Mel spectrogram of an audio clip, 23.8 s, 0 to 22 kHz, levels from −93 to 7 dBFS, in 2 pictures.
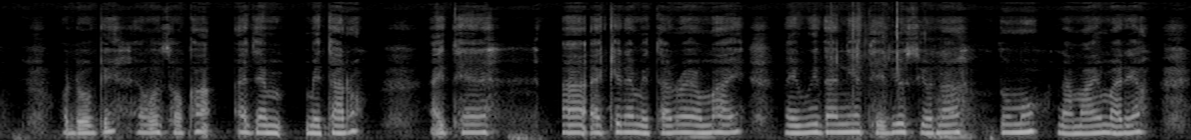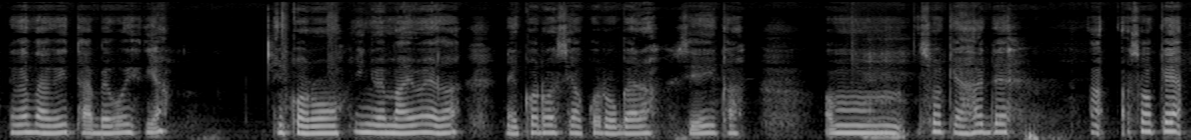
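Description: No technical faults are audible.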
